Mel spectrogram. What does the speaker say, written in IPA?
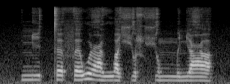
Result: ɲ i tː ɛ f ɛ w u ʕ ɪ v w a ç ʊ ɬ ç ʊ mː ɪ ɲ e ʕ a

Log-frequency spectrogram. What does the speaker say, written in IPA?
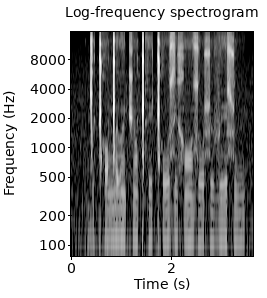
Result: ɡ͡ǀ ʏ ǁʰ ɔ ŋ͡ǁ ə l ə̃ t͡ʃ ɔ̃ ǁʰ e ǁʰ o z ɪ x ɔ̃ z o ɬ ʏ v e ɬ u

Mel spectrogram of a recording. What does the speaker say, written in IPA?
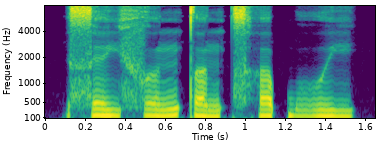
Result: s e˨˧ j f ɵ˨˥ n t̪ ɐ˨ n t͡sʰ ɐ˧ p̚ uː˨ j

